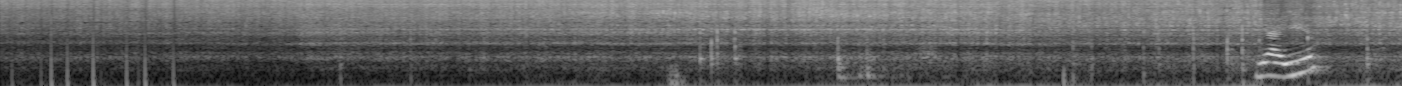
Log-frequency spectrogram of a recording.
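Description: Shrimp frying in olive oil in a pan, a steady soft sizzle running throughout with a few clinks of utensils and a brief louder scrape near the end; a short word is spoken once.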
